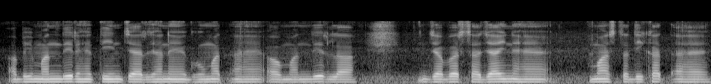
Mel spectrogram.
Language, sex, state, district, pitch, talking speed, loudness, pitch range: Hindi, male, Chhattisgarh, Jashpur, 120 Hz, 150 wpm, -16 LUFS, 120-125 Hz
